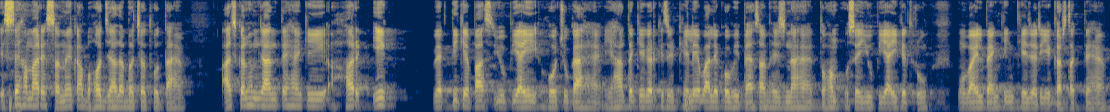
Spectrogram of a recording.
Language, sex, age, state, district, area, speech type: Hindi, male, 18-30, Uttar Pradesh, Varanasi, rural, spontaneous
